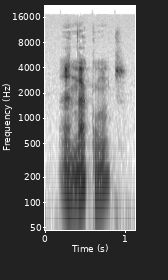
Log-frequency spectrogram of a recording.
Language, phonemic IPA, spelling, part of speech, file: French, /a.kɔ̃t/, acompte, noun, Fr-acompte.ogg
- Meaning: down payment, advance payment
